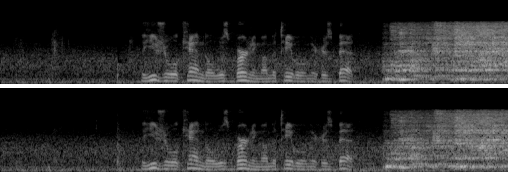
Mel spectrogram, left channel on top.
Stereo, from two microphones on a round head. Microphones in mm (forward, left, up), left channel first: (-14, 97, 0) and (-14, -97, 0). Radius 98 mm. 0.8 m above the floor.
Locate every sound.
1.4 s a man speaking: 20° left (ahead or behind), 0.7 m
3.8 s a toilet flushing: 45° left (ahead or behind), 4 m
